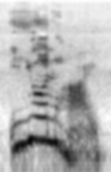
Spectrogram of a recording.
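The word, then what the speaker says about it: Eun-hye: Yes, it's pronounced Yunhai. Yunhai, Joey said slowly, and this time perfectly.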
